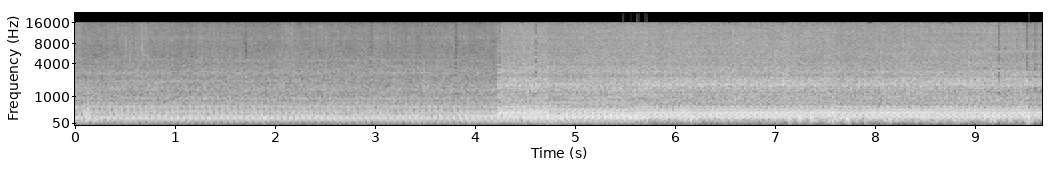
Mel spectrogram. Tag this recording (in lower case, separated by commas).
vehicle, water vehicle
